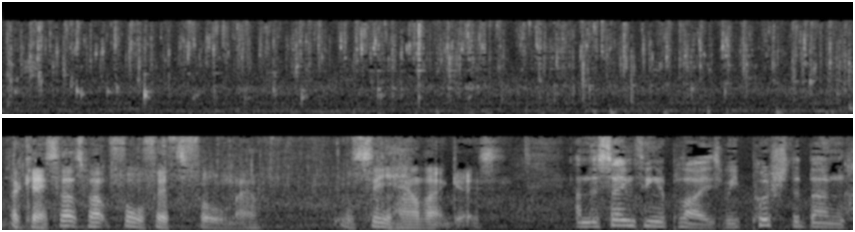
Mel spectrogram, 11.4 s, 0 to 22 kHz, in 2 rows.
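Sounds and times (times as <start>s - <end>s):
water pouring into a plastic bottle with gurgling trickle: 0.0s - 8.4s
speech: 5.7s - 11.3s.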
